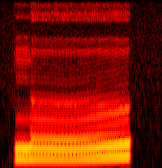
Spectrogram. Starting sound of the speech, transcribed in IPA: n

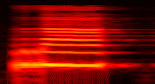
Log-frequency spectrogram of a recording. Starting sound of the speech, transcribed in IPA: r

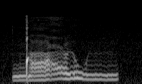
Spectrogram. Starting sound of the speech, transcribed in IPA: ŋ͡ǃ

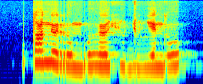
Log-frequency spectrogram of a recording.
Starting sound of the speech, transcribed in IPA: tˤ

